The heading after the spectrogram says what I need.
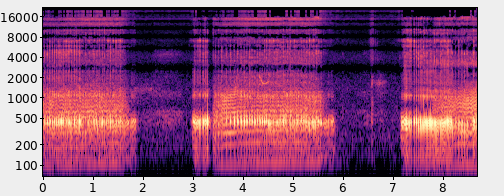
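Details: Woman snoring like a dirt bike, two sounds at once, who denies she snores: loud, rattling, buzzing snores on long breaths, about three cycles with quiet pauses between, during sleep.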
